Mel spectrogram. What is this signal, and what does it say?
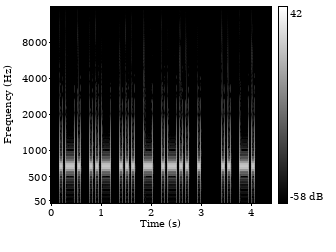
Morse code, heard as a keyed tone, about 19 wpm, 700 Hz. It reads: RUSTLE IN
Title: A Sound Of Thunder 20wpm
